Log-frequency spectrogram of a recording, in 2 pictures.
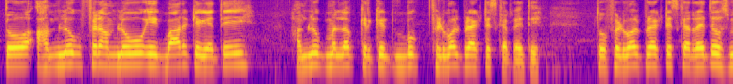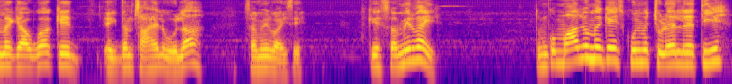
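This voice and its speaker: A young man. He is animated and keeps slipping into his friends' voices as he tells the story. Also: a little high, normal speed, dry recording. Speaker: stand-up comedian. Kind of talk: stand-up storytelling.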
